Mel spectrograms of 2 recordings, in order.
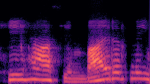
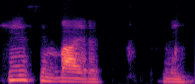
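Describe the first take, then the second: First: The word 'has' is said in full. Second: The word 'has' is contracted to 's. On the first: "instead of saying" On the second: "we can say"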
